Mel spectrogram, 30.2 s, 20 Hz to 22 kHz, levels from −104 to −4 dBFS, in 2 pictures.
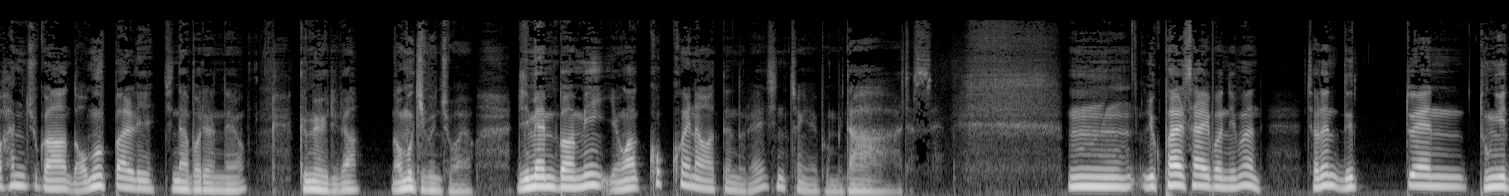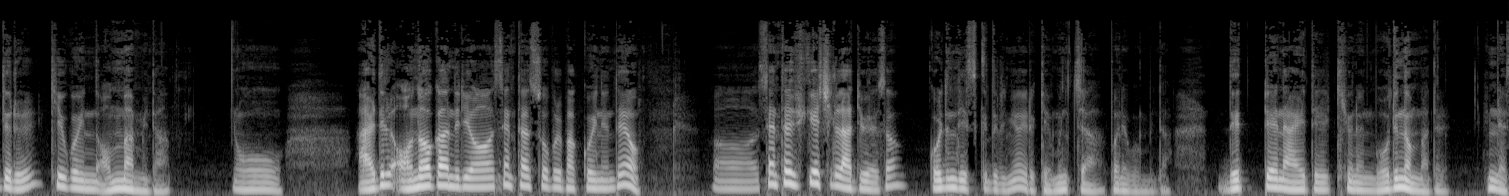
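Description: A block of digital silence at 12.14 s: 5 ms of the speech is replaced by zeros, cutting out and back without fade, heard as a tick.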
